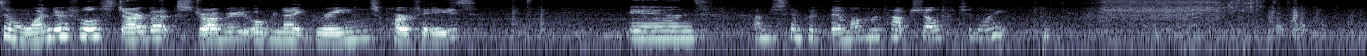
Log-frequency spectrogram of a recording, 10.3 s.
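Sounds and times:
speech: 0.0 - 3.7, 4.7 - 8.4
warm tap water running over groceries being rinsed: 8.2 - 9.5.

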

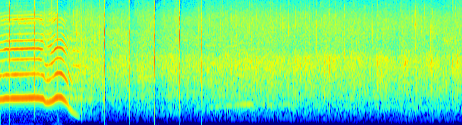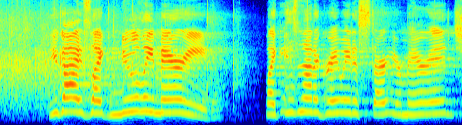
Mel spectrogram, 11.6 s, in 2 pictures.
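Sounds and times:
audience applause and cheering: 0.0 - 7.8
speech: 6.4 - 11.5.

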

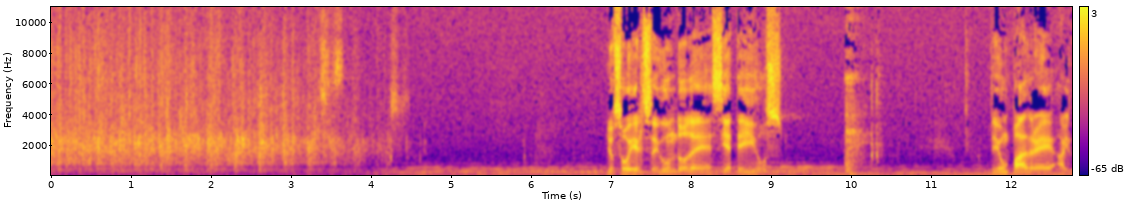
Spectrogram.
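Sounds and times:
church audience applauding a guest speaker: 0.0 - 4.4
speech: 7.0 - 9.3, 11.8 - 12.7.

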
